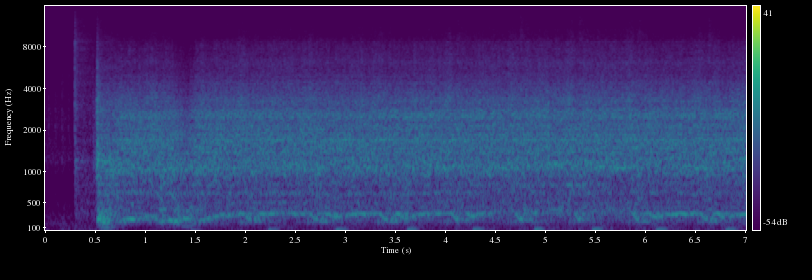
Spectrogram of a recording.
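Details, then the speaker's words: Old single-cylinder engine with a breakerless ignition and a compression release below 600 rpm, fired briefly. A dull knock repeats about every half second over the running engine because the ignition pickup strikes the flywheel in one spot. "So, that was pretty much all I got out of it, but it sounds like it has a knock. And just digging in here, so this breakerless ignition has a pickup on the flywheel, and it's hitting the flywheel in one spot."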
